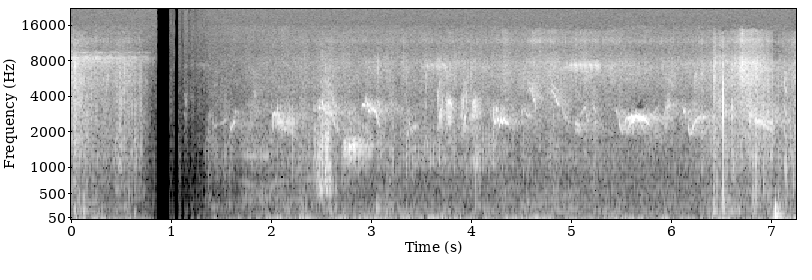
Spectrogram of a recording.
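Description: Faint wild birds chirping and calling in short scattered notes, with footsteps on a dirt trail near the start and again near the end. The sound drops out completely for about half a second, about a second in.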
